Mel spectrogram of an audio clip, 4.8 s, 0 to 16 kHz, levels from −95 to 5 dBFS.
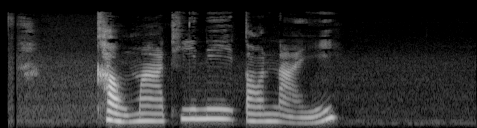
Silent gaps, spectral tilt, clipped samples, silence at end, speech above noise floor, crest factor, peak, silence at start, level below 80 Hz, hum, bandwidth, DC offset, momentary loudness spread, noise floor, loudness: none; -4.5 dB/octave; under 0.1%; 1.4 s; 39 dB; 26 dB; -2 dBFS; 0.2 s; -76 dBFS; none; 11.5 kHz; under 0.1%; 16 LU; -64 dBFS; -25 LUFS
